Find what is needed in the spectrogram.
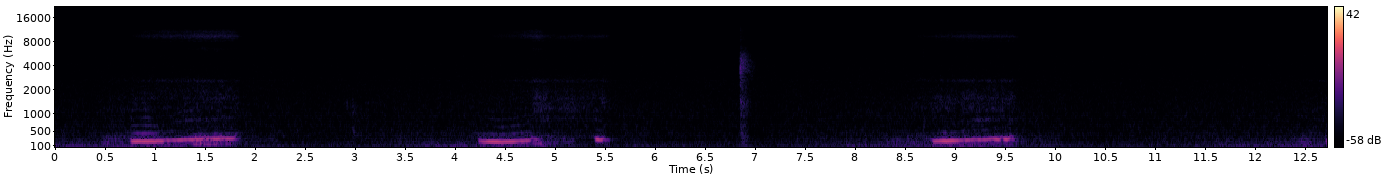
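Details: Cat snoring loudly in rising, buzzing breaths, about one every four seconds, in a quiet room: snoring.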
